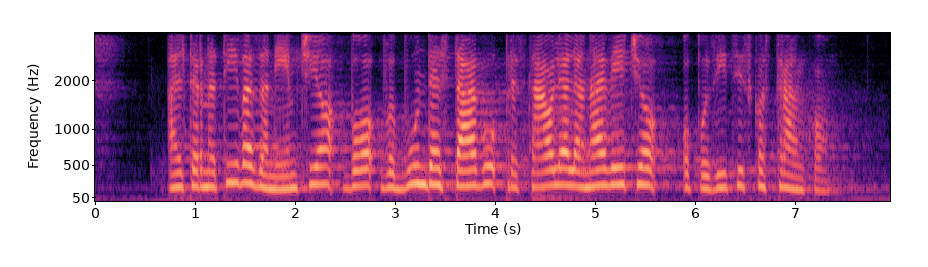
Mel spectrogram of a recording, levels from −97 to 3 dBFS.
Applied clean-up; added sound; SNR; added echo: neural separator model SepFormer DNS4.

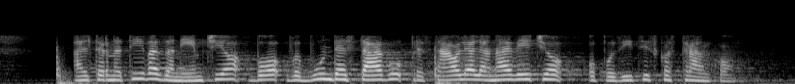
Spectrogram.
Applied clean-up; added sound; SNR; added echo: none; Knock; 19 dB; reverberation time 1.0 s.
